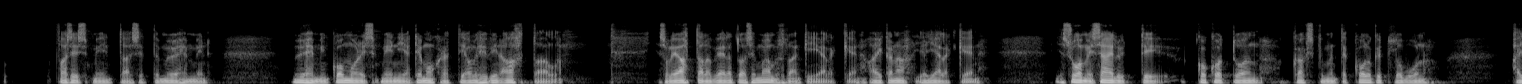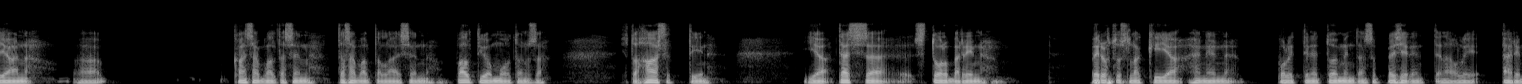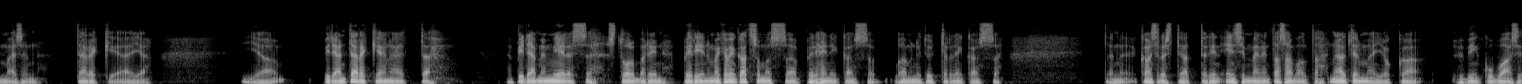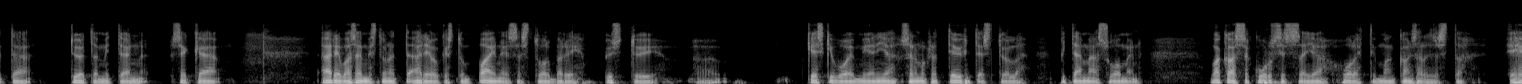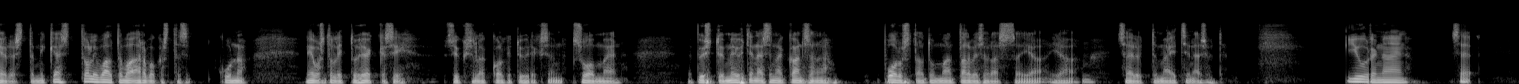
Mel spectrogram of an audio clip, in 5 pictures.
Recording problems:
high frequencies cut off; noticeable; nothing above 7 kHz

